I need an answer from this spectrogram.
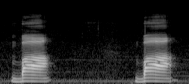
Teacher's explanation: বা 2 ঠোঁট থেকে উচ্চারণ, মিলানো ঠোঁট ছেড়ে দিলেই হয়ে যায়।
